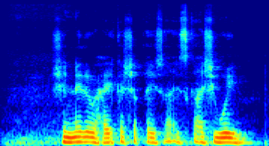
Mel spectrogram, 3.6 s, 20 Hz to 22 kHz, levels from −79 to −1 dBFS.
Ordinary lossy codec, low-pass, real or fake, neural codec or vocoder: none; 19.8 kHz; fake; vocoder, 44.1 kHz, 128 mel bands every 256 samples, BigVGAN v2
